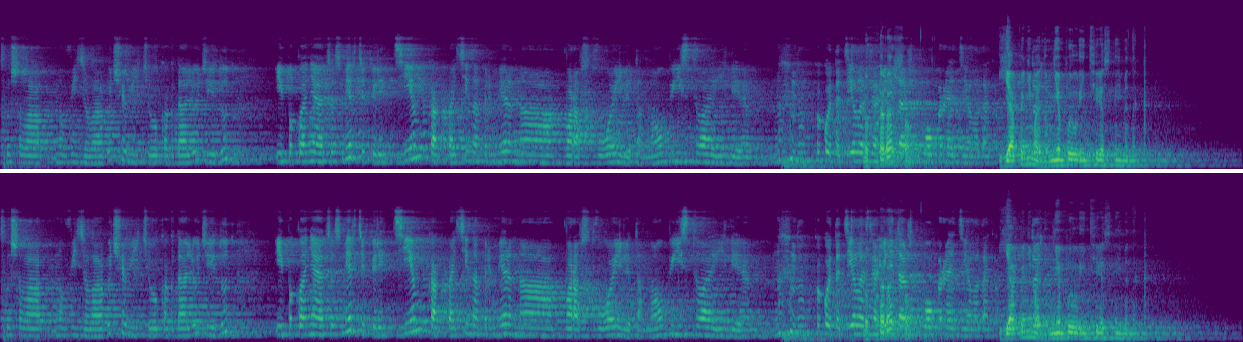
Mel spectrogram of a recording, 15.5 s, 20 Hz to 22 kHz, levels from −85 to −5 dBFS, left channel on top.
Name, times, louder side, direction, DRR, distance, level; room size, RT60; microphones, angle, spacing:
voice 1, 0.0-13.0, right 1 dB, 25° right, 2 dB, 1.0 m, -36 dB
voice 2, 10.8-11.4 12.5-14.3, left 1 dB, 35° left, 6 dB, 0.7 m, -30 dB
23.5 x 21.5 x 2.5 m, 2.8 s
head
